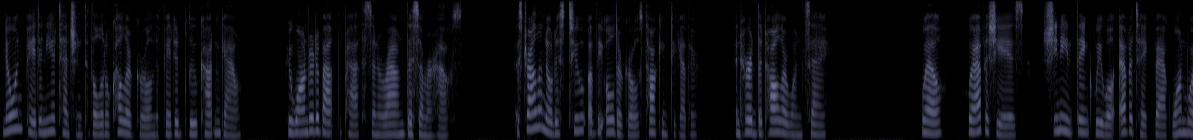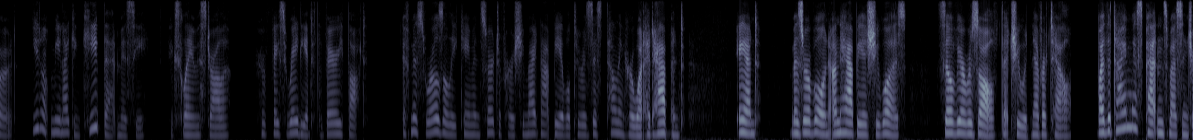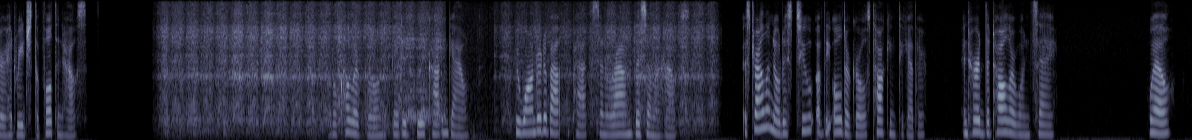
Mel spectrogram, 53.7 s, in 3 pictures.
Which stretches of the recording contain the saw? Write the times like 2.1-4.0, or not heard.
38.1-46.6.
